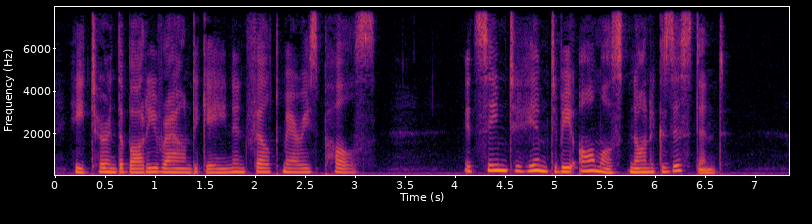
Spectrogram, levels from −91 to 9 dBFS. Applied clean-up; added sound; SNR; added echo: none; none; none; none.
